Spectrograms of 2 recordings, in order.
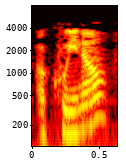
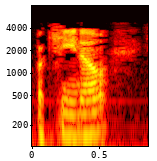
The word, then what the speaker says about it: Aquino: But at any rate, in terms of Colonel Michael Aquino, and it's pronounced two ways, it's either Aquino or Aquino,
